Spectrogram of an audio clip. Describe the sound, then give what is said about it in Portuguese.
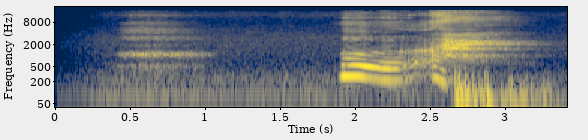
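A person gives a loud, drawn-out yawn, a voiced groan that slides downward and trails off into a breathy exhale, preceded by a faint soft hum. “Ficou então de pé, mas como estava cansado, bocejou.”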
